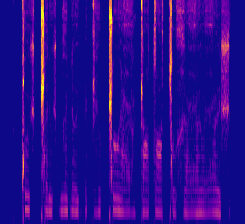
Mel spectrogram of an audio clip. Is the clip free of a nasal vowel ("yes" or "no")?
no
